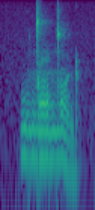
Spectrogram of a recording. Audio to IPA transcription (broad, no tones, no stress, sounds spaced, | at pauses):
u ŋ͡ǀ ɛ̃ ŋ͡ǀ õ ɖ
